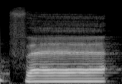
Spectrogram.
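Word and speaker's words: ف: ফা হরফটি উচ্চারণের ক্ষেত্রে বারিক হবে এবং এক আলিফ টেনে পড়তে হবে। আপনারা আমার সাথে আবার বলুন। ফা।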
